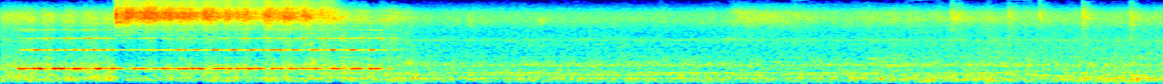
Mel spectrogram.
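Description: MTR M-Train door-closing warning tone sounding steadily for about four seconds, with a hiss partway through as the doors close. Then the steady rumble and hum of the subway train.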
